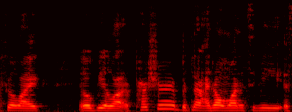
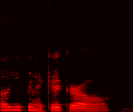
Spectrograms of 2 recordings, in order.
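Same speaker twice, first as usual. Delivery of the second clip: close, soft, hushed stage whisper; 7 dB quieter than usual. Recounting what a man half-whispered to her during sex, imitating his half-whisper. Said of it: "he like whispers".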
